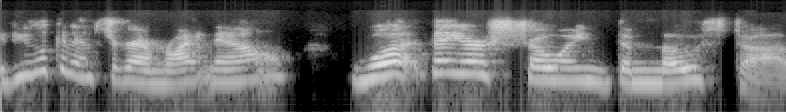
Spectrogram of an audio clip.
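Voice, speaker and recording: A woman with a Southern US accent talks at a moderate pace in a high voice with lively intonation against a quiet background. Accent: Southern American. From US South. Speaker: marketing consultant. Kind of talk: webinar presentation.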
